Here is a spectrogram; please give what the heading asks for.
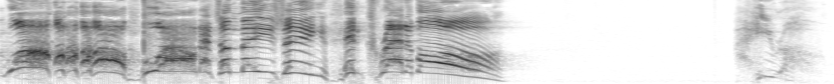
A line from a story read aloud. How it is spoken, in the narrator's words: all those soldiers started to shout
